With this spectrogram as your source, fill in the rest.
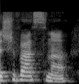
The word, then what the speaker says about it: Shavasana: I had the Asana Rebel app, and at the end of most of their workouts, they do the Shavasana.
